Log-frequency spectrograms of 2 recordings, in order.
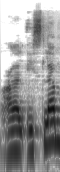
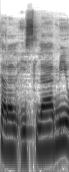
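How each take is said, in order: First: It ends on m with a stop. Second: It ends with an i vowel linking onward. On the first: The phrase is ended there. "আলাল ইসলাম বলে থামতে পারেন" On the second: It runs on into the next phrase. "মিলাই দেওয়া রয়েছে"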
